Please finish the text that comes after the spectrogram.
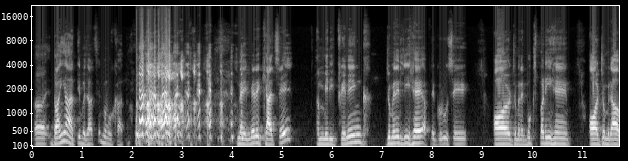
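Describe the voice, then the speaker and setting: A man, a business coach telling his life story in an interview, switching between Hindi and English with emphatic, animated delivery. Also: a little high, a little slow. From India. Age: 60s. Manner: animated, emphatic, mixes languages.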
